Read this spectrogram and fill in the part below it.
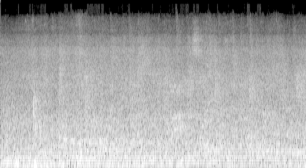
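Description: A Prague metro train on the grey line roars loudly and steadily, a dense continuous rumble close by with no break.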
